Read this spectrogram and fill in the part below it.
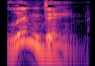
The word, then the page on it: lindane: British English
